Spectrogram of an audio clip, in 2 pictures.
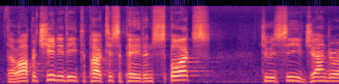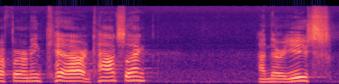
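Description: An older man, a rabbi, giving a measured, grave sermon at a lectern microphone in a large synagogue sanctuary. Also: fairly high pitch. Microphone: lectern microphone on a stand. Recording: long reverb of a large hall.

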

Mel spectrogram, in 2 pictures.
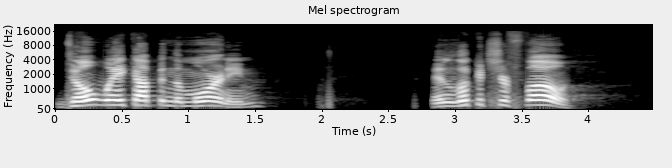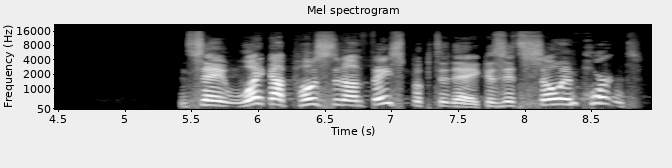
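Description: A male pastor preaching a sermon, emphatic, swinging between quiet asides and loud, pleading declarations. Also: sits high, expressive, a little slow, long pauses. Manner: emphatic, acting out quoted voices. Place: church sanctuary.

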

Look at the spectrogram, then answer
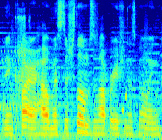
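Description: A woman voicing a polite, hesitant young male lawyer from a game, in a measured manner. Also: sits low, little pitch movement, over music, natural voice. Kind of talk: amateur voiced read-through of a game.

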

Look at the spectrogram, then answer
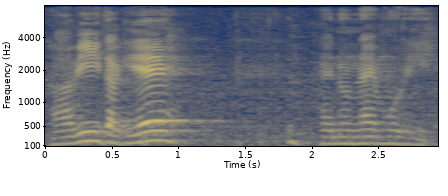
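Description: A stage actor with a Neapolitan accent playing a volatile, scornful man in a live theatre performance, swinging between loud taunting shouts and hushed menace. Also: medium pitch, a little slow, a little hiss or hum, natural voice. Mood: brooding.

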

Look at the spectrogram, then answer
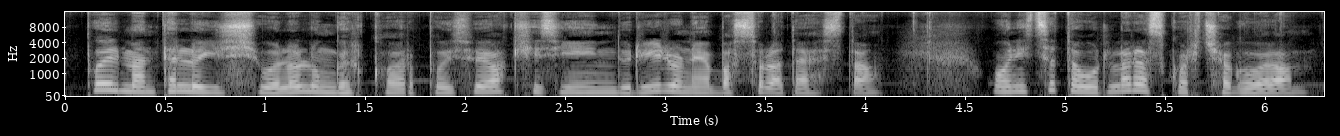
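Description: Reading a visual novel aloud for viewers, a woman speaks fast in a mid-range, steady, darkish voice on a dry recording. She often slips and corrects herself, adding chatty asides laced with English swearing.

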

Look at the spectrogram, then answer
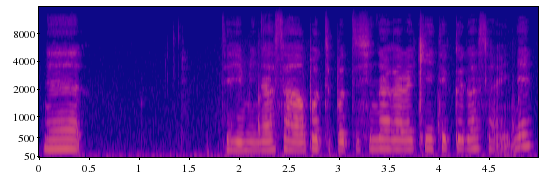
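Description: A woman's voice: fairly high pitch, level tone, moderate pace, slight background noise. A young woman with a Kansai accent chatting casually with viewers on a livestream, playful and direct. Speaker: idol livestreamer.

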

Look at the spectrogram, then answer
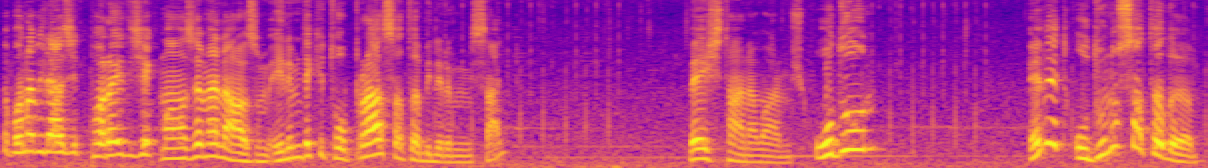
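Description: A man's voice: sits high, wildly swooping pitch, moderate pace, pauses often, slight background noise. A young man giving live commentary over a survival game, chatting with himself and thanking viewers in chat. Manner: chatty, talks to himself and reads chat aloud. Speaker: gaming streamer.

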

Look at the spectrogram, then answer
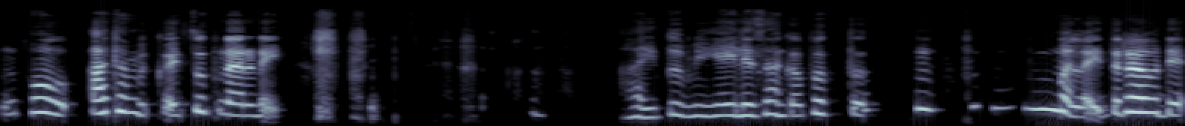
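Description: A woman's voice: very high-pitched, slow pace, pauses often, a bit bright, no room sound, clean studio sound, heavily acted. A woman voicing a remorseful young married woman who pleads and apologizes, with a Varhadi Marathi accent, in a cartoon. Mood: pleading. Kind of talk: cartoon voice acting.

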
